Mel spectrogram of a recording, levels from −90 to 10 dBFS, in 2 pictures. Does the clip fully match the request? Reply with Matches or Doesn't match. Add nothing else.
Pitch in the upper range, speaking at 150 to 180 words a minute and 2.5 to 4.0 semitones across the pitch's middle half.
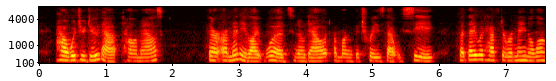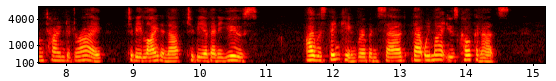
Doesn't match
